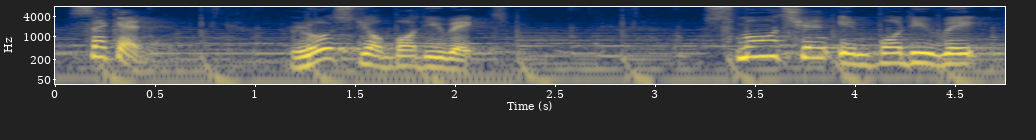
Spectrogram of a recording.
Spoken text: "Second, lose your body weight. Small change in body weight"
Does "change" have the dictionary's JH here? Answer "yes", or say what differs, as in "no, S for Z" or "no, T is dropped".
no, JH is dropped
